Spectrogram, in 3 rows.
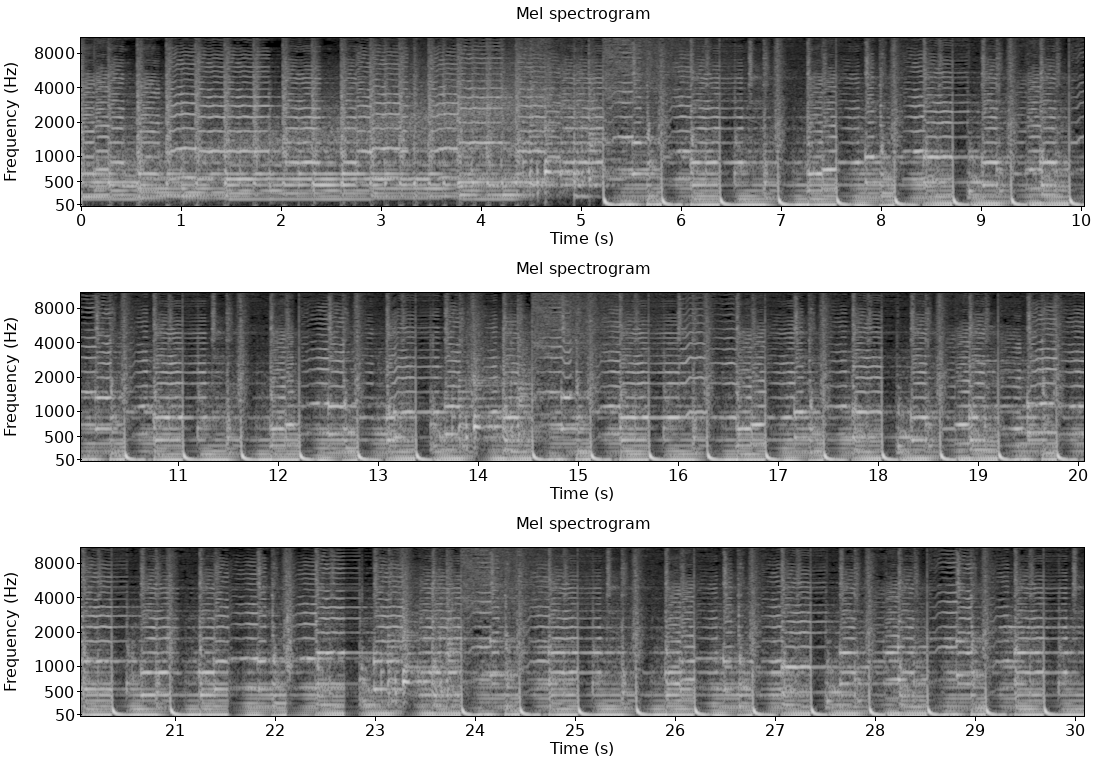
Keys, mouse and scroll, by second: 0.3 click, 1.1 space, 5.2 space, 7.0 click, 7.0 click, 7.6 ctrl+d, 8.2-11.5 drag, 12.0 ctrl+d, 12.5-17.5 drag, 20.2 space, 21.4 click, 21.9 space, 25.0 click, 25.5 ctrl+d, 25.9-30.0 drag.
